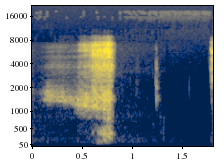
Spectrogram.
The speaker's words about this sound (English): I'm sipping on some hot cider.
